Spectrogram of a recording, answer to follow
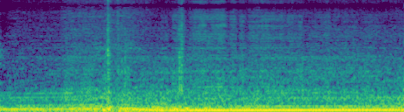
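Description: Maruti Suzuki Wagon R's three-cylinder petrol engine pulling hard under full-throttle acceleration, heard from inside the cabin as a loud, steady low drone with road rumble. The drone dips briefly about a second in, then carries on at a slightly lower pitch.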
